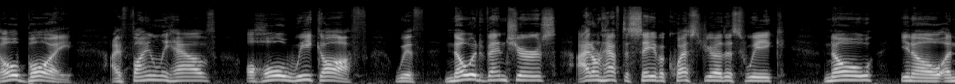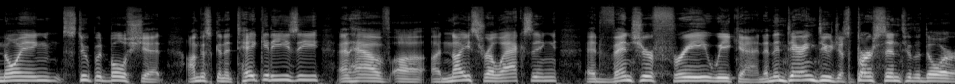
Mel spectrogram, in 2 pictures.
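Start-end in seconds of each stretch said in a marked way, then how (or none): none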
